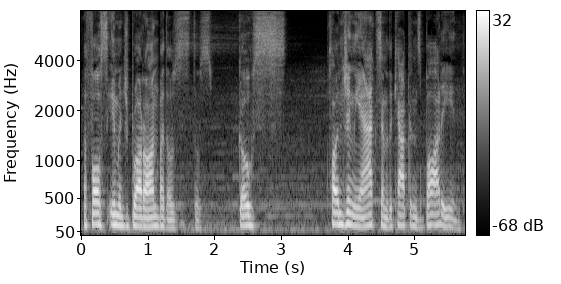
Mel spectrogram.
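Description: A man narrating a first-person horror story in a tense, halting way with stammered restarts. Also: mid-range voice, mellow. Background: faint music.

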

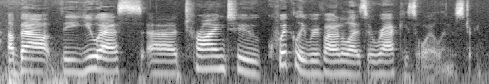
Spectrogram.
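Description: A woman with a somewhat low voice hosts a call-in interview, putting questions in a deliberate, clear way. Her speech is steady, and a faint hiss runs under the recording. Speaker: call-in show host.

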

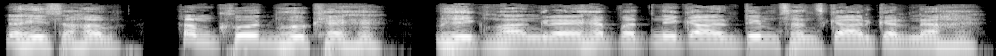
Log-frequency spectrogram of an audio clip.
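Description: Sorrowful humble father, mellow, acted by a man. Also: a little high, normal speed, no echo, lightly acted. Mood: sad pleading. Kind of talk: animated Hindi moral story acting.

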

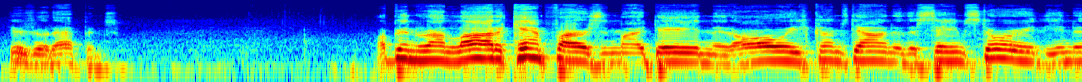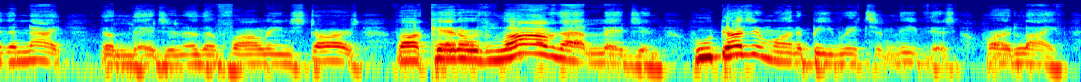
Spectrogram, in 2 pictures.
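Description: Man as a knowing, husky old camp cook. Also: fairly high pitch, animated. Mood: knowing, deliberate. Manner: deliberate, needling, knowing. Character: older, wiser, mocking camp cook in a Western.

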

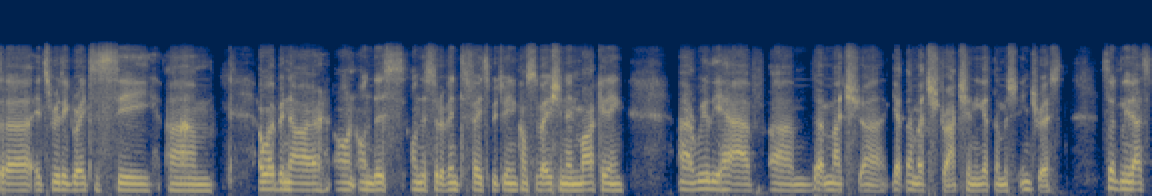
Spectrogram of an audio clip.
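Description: A man presents an informal online lecture in a mid-pitched voice. He explains in a halting way, often repeating words as he goes. The recording is close and dry. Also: no room sound, poor audio. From Portugal. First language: Portuguese. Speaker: guest presenter, conservation marketing researcher.

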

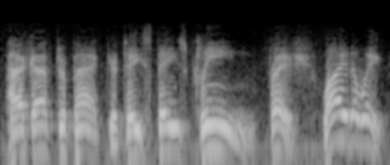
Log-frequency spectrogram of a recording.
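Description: A man's voice: fairly high pitch, very animated, slow, a little hiss or hum. A man reading a scripted 1950s television advertisement as a commercial announcer. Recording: tinny, faintly humming 1950s commercial audio.

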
